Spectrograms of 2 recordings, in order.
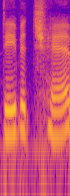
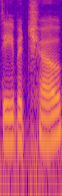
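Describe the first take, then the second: First: The surname ends in an 'eh' vowel. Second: The surname ends in an 'oh' vowel. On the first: The speaker calls it right. "It's actually pronounced David Che" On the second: The speaker calls it wrong. "everybody mispronounces as David Cho"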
